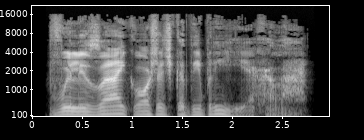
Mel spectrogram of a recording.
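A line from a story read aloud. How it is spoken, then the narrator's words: Nasal singsong. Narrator (Russian): третий гнусаво пропел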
